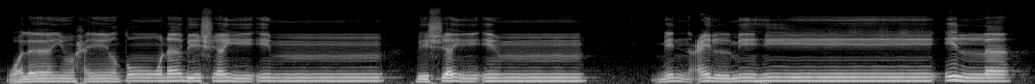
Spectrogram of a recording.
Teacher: di sini ada tanwin bertemu dengan mim, idgham bi gunnah, dimasukkan dan disertai dengan dengung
